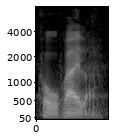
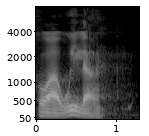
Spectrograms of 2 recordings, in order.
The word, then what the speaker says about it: Coahuila: He mispronounced Coahuila, saying it as if it were an English word. It's less well known than Chihuahua. Something like Coahuila.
